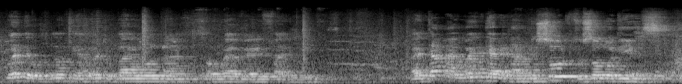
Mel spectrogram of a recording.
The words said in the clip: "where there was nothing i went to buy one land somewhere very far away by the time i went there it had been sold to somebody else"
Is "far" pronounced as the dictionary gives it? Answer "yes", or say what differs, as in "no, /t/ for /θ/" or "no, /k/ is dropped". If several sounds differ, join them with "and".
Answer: no, /l/ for /ɹ/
